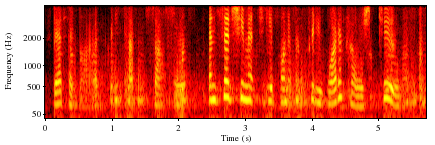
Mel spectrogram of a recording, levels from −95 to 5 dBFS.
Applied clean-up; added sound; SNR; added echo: neural separator model SepFormer DNS4.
